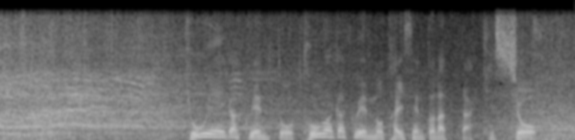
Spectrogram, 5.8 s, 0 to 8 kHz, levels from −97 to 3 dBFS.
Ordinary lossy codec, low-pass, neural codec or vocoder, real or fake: none; 7.2 kHz; none; real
